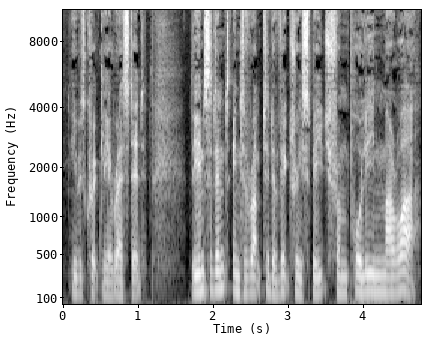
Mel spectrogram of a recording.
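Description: Male newsreader, medium pitch, scripted bulletin delivery, close and dry. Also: dry recording. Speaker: radio newsreader. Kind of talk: scripted news reading.

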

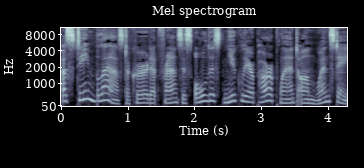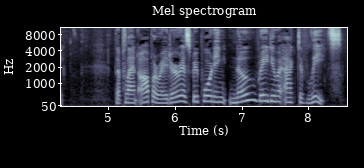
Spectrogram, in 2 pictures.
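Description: A woman's voice: medium pitch, animated, a little slow, darkish tone, no room sound, clean studio sound. A woman reading scripted international news as a radio newsreader.

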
